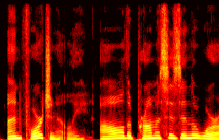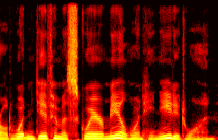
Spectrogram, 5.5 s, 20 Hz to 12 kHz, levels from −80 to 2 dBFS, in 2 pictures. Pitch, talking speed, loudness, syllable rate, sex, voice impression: 185 Hz, 185 wpm, -16 LUFS, 5.2 syllables/s, female, slightly feminine, very gender-neutral, very adult-like, slightly middle-aged, slightly thin, slightly tensed, slightly dark, hard, clear, fluent, very cool, very intellectual, refreshing, sincere, slightly calm, friendly, slightly reassuring, slightly elegant, strict, slightly modest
